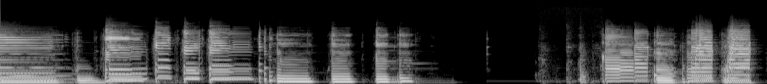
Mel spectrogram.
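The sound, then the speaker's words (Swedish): A Perra Telecaster electric guitar on its neck and middle pickups, played through an Olsson Club 40 amplifier into a Universal Audio Ox Box and a computer, plays a bright, choppy phrase of single notes and chords with slight grit, pausing briefly midway before resuming, with no voices. “Halsmick tele, mitt mittmick.”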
